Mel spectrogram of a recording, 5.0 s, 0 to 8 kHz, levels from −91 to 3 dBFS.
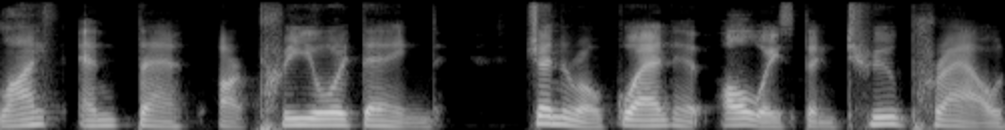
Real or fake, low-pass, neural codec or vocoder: fake; 7.2 kHz; codec, 16 kHz, 1 kbps, FunCodec, trained on LibriTTS, 50 frames a second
